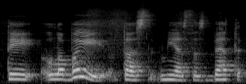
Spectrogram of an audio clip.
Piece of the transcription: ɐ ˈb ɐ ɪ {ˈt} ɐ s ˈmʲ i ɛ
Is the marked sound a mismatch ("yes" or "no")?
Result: no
